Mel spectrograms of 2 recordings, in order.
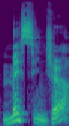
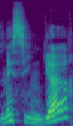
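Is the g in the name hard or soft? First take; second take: soft; hard. First: The g is said with a soft sound. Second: The g is said with a hard sound. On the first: The speaker calls it right. "il insiste en disant que le G se prononce je" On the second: The speaker calls it wrong. "Maggie, dans un premier temps, le prononce Messinger"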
